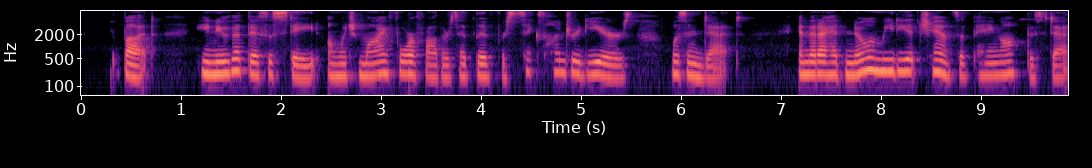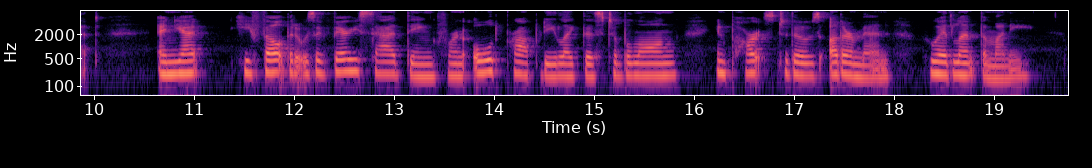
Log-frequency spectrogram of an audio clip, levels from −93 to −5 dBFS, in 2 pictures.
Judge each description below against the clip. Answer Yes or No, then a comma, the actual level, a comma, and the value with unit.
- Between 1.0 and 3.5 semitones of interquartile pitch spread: Yes, narrow, 2.5 semitones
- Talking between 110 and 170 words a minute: No, average, 180 wpm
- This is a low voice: No, high, 200 Hz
